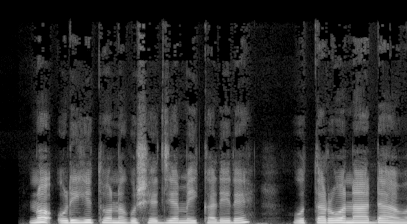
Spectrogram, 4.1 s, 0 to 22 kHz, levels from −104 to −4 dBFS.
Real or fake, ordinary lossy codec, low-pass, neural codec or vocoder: real; MP3, 96 kbps; 19.8 kHz; none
